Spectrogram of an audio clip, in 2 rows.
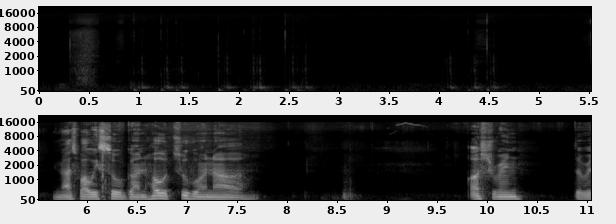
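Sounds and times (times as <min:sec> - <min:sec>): touchscreen typing ticks: 0:00.9 - 0:02.8, 0:04.0 - 0:04.7.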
